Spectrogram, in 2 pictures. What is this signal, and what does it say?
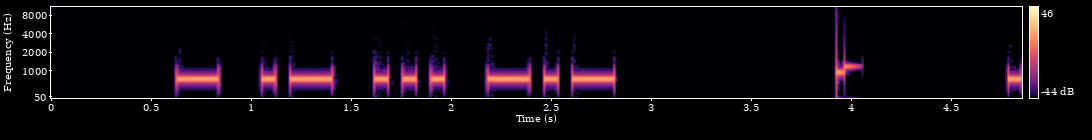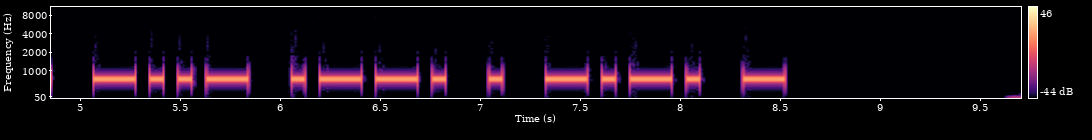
Morse code, heard as a keyed tone, about 17 wpm, 700 Hz. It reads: TASK EXPECT
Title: Sentences from Top 1100 Words - New Word Drill Alt - 17wpm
